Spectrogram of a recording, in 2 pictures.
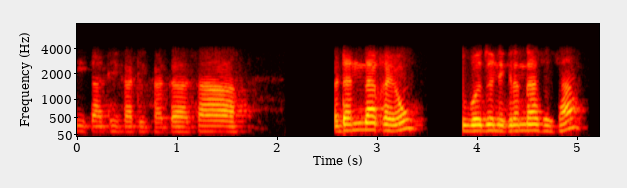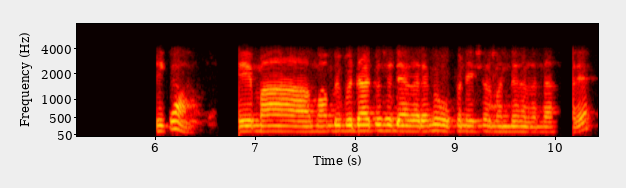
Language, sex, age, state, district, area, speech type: Sindhi, male, 18-30, Maharashtra, Thane, urban, conversation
